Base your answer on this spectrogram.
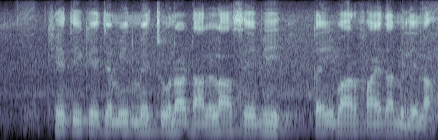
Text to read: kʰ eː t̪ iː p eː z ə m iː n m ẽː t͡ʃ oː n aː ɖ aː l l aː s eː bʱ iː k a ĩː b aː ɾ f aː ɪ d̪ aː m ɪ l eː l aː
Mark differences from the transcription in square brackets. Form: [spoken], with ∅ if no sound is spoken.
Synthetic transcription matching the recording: kʰ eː t̪ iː [k] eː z ə m iː n m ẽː t͡ʃ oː n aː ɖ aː l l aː s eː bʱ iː k [ə] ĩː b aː ɾ f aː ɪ d̪ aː m ɪ l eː l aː

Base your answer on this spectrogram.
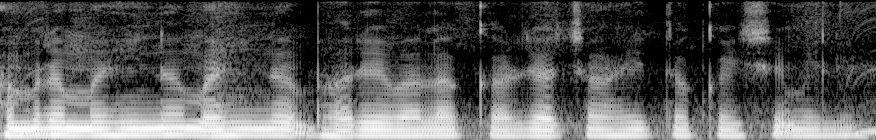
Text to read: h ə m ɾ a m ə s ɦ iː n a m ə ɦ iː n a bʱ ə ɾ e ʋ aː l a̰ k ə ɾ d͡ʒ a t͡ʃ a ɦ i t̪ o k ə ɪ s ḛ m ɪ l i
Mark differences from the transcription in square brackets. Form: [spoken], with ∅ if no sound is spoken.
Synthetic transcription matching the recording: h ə m ɾ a m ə [∅] ɦ iː n a m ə ɦ iː n a bʱ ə ɾ e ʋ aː l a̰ k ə ɾ d͡ʒ a t͡ʃ a ɦ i t̪ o k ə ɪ s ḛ m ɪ l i

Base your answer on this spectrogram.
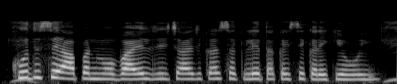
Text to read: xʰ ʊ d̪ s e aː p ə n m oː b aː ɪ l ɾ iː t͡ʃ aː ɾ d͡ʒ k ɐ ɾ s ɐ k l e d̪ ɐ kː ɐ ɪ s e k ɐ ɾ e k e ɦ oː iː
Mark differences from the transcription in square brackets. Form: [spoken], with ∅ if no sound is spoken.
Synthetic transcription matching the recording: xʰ ʊ d̪ s e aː p ə n m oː b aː ɪ l ɾ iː t͡ʃ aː ɾ d͡ʒ k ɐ ɾ s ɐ k l e [t̪] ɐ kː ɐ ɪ s e k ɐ ɾ e k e ɦ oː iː

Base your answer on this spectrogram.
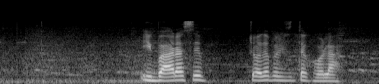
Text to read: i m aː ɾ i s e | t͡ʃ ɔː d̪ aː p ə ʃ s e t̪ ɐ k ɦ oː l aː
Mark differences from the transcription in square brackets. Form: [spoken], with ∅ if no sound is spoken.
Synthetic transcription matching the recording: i [b] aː ɾ [a] s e | t͡ʃ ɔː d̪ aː p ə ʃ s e t̪ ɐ k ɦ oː l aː

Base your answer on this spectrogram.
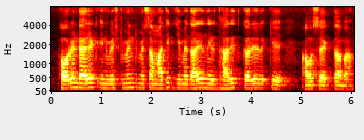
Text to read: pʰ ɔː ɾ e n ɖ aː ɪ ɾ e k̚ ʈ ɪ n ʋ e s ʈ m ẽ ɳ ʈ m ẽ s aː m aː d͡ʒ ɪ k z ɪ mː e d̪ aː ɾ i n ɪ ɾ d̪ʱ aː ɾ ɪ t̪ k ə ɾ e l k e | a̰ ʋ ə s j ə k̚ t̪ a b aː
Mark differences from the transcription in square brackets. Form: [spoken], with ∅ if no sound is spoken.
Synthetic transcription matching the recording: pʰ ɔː ɾ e n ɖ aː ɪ ɾ e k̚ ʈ ɪ n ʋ e s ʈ m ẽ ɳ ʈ m ẽ s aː m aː d͡ʒ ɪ k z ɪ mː e d̪ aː ɾ i n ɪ ɾ d̪ʱ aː ɾ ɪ t̪ k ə ɾ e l k e | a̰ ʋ ə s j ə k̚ t̪ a b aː

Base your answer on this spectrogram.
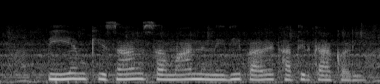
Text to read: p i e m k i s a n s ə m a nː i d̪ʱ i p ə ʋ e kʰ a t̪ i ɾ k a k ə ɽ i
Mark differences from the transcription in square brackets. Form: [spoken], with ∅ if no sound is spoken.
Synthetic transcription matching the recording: p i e m k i s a n s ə m a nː i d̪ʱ i p [a] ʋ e kʰ a t̪ i ɾ k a k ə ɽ i

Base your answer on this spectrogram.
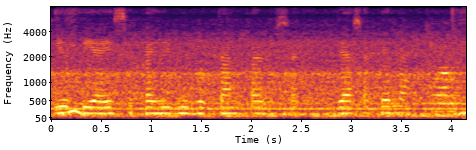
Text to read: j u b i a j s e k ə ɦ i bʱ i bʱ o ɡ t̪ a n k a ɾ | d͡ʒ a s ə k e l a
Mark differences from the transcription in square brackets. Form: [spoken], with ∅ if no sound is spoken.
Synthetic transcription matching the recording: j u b i a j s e k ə ɦ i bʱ i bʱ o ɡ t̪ a n k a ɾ | d͡ʒ a s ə k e l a

